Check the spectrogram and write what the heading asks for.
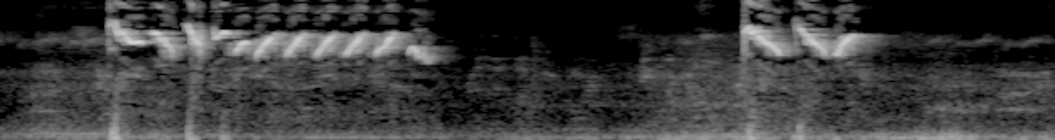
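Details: Oriental white-eye song played as a lure to draw in wild birds. A rapid, very high trill of about eight even notes runs for over a second. After a pause comes a shorter twittering burst, with faint low background rumble.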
